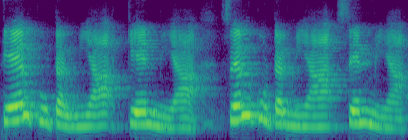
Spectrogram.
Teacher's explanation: அப்போ இதில் வருகின்ற மியா அப்படிங்கிற வருகின்ற இகரத்தில் வருகின்ற மாத்திரை அளவுங்கிறது அரை மாத்திரையாக குறைந்து ஒலிக்கும். இந்த குற்றியல் அதாவது இந்த கேன்மியா சொல்மியா அதெல்லாம் உரைநடை வழக்கில் இல்லை, இலக்கியங்களில் மட்டுமே இருக்குது.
